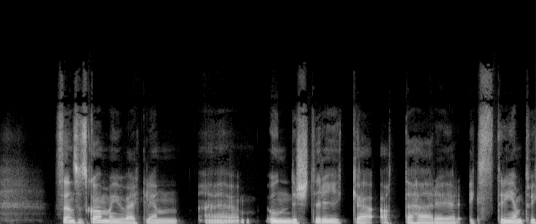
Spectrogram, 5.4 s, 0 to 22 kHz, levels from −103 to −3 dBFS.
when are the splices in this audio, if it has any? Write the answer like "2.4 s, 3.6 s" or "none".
none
